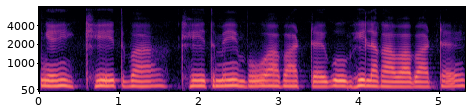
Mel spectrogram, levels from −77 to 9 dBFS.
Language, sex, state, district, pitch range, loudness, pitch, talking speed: Bhojpuri, female, Uttar Pradesh, Ghazipur, 180-195 Hz, -15 LUFS, 185 Hz, 110 wpm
